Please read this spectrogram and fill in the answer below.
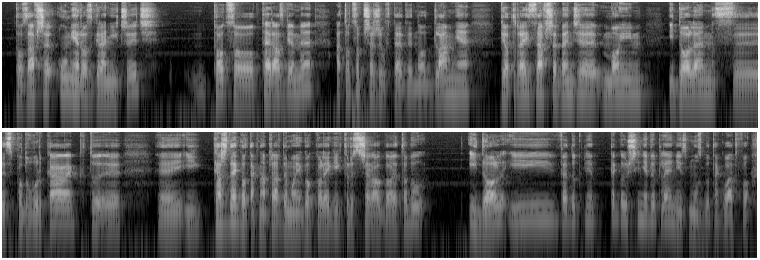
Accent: Poznań, Greater Poland, Poland; wychowywałem się na osiedlu Łokietka

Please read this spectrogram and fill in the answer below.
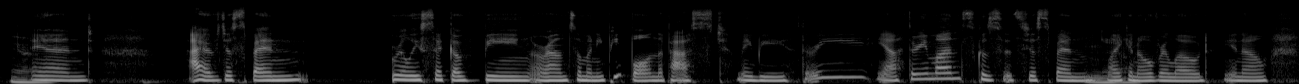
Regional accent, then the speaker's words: California, United States; to visit my family and have a great time in California, yeah. Meeting up with friends and checking out my hometown.

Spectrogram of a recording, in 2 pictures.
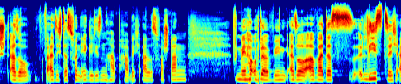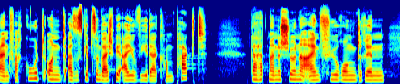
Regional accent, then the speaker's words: Germany; Wir sind halt Deutsche

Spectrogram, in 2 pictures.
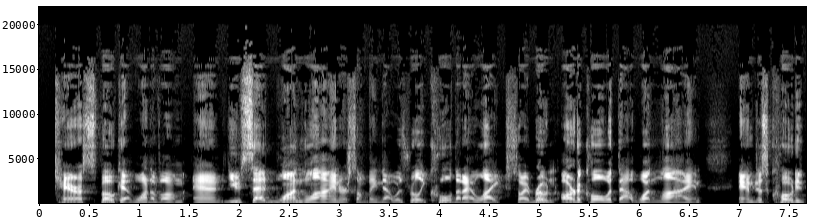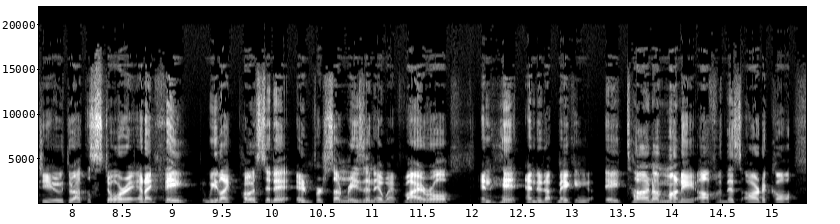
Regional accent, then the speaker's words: Missouri, United States; moved away as an adult; also born or lived in Nashville, Tennessee; I'm from Missouri, went to college in Tennessee, in Nashville, Tennessee

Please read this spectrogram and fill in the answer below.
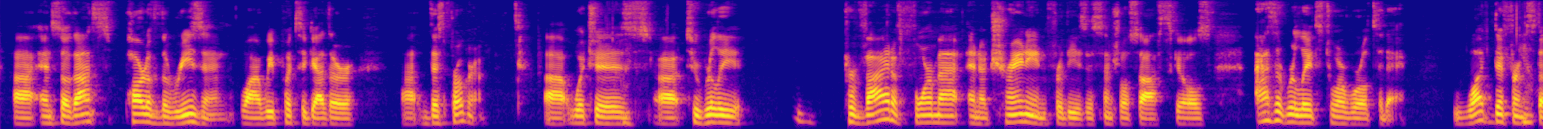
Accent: San Francisco Bay Area, California, United States; I grew up in the San Francisco Bay Area

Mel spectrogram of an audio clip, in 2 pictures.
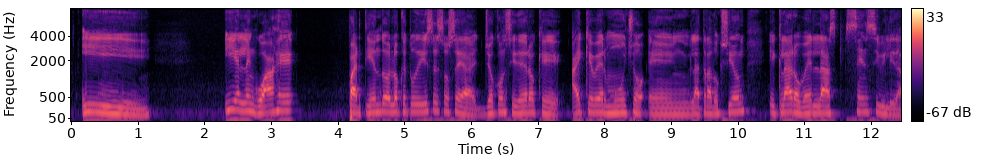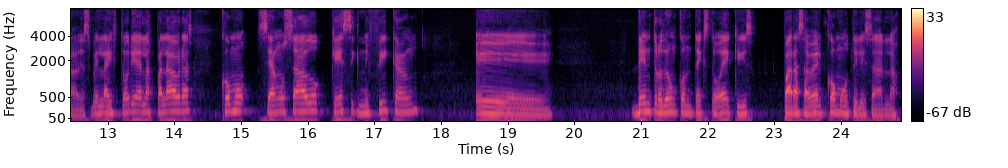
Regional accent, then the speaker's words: Barahona, Dominican Republic; yo soy oriundo de Barahona, pero en sí soy una mezcla como de, todo el sur, porque mi mamá es de Neiva, mi papá es de San Juan, mi abuelo de Elías Piña.

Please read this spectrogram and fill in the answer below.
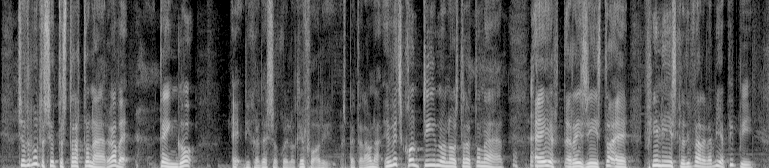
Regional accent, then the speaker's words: Porretta Terme, Emilia-Romagna, Italy; also born or lived in Rome; la mia adolescenza, i momenti più importanti, formativi della mia vita sono, eh, stati a Porretta Terme.

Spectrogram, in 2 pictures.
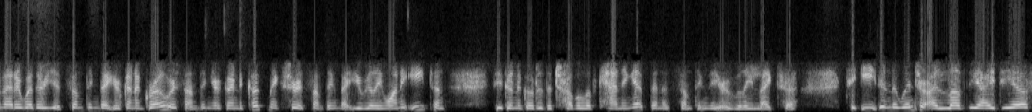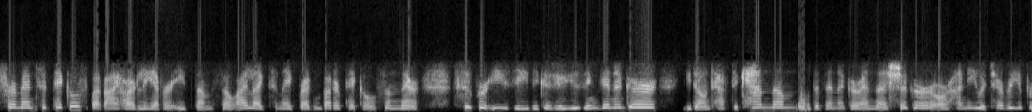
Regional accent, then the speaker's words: Toronto, Ontario, Canada; where I grew up in Toronto

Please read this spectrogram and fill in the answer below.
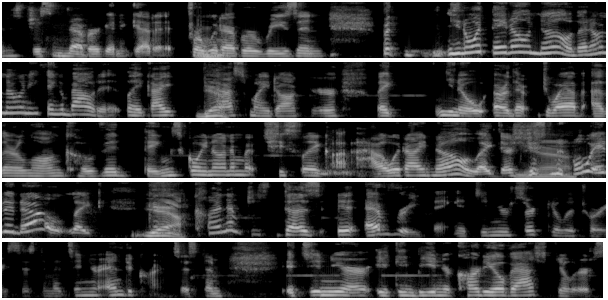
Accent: Manhattan Beach, California, United States; I grew up in Manhattan Beach

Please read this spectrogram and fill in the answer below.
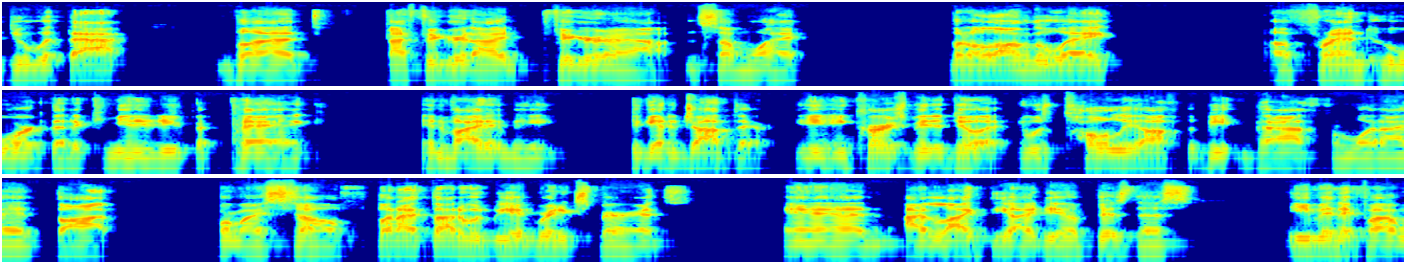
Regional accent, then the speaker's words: United States; first language English; I'm a English speaking, US born Latino

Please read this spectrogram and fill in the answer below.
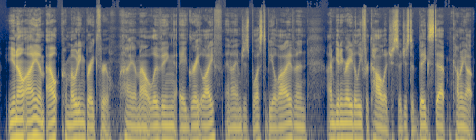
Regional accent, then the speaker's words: St. Charles, Missouri, United States; also born or lived in Guatemala; I was adopted by Brian and Joy Smith, who have now resided in Saint Charles, Missouri for the past eighteen years, ever since they got me.

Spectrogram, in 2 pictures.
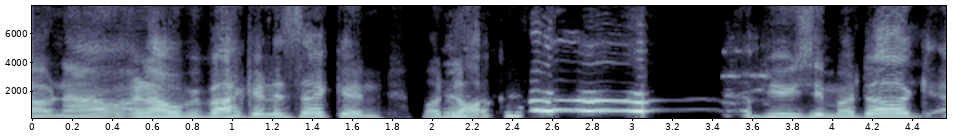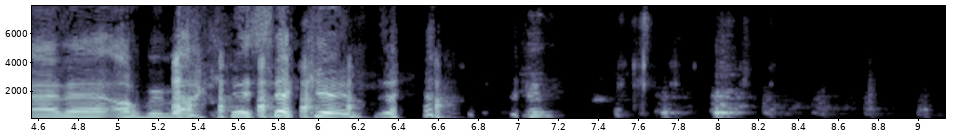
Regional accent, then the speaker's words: Tamworth, West Midlands, United Kingdom; also born or lived in Cornwall; I'm from Dordon, so I don't stick my finger out. Tamworth, born and bred. Well, born in Cornwall, lived in Tamworth.

